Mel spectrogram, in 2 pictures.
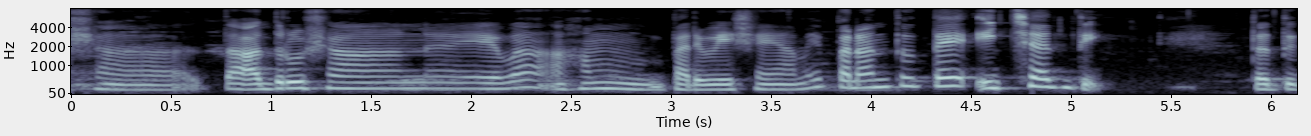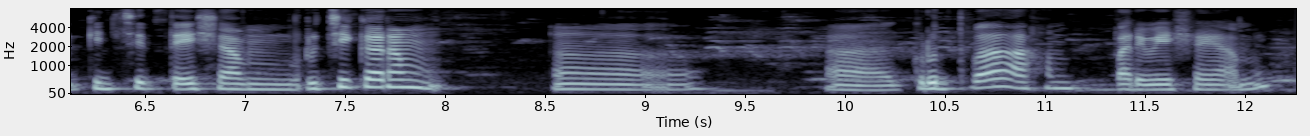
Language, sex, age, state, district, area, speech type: Sanskrit, female, 30-45, Telangana, Karimnagar, urban, spontaneous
